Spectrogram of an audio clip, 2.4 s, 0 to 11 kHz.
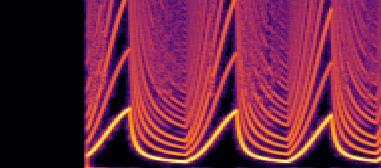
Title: LDM #219: Teardown and test of a Stall Warning Tone Generator from an Avro Shackleton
